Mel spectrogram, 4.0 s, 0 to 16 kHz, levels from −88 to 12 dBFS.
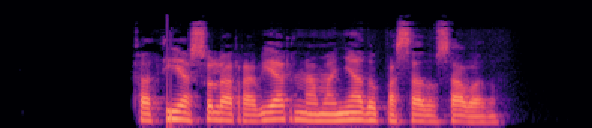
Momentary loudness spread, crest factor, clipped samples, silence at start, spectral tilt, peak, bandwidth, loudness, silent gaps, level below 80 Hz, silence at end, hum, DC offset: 6 LU; 16 dB; under 0.1%; 0.9 s; -5.5 dB/octave; 0 dBFS; 9.4 kHz; -14 LUFS; none; -52 dBFS; 0.6 s; none; under 0.1%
